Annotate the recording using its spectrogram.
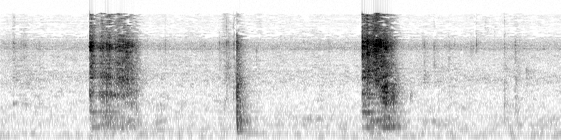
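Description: Metal tongs stirring vegetables and shrimp in coconut milk in a stainless steel pan. There are two short scrapes of metal against the pan, with a single sharp clink between them.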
